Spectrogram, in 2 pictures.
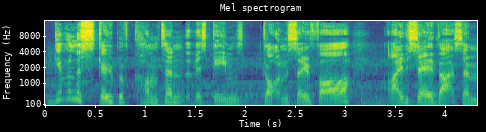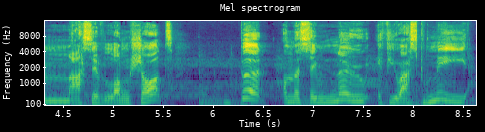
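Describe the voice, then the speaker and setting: Male video host, animated and swooping delivery, conversational gaming commentary with wry asides, light music underneath. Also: sits high. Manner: conversational, direct address to viewers, wry asides. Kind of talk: casual scripted video commentary.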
